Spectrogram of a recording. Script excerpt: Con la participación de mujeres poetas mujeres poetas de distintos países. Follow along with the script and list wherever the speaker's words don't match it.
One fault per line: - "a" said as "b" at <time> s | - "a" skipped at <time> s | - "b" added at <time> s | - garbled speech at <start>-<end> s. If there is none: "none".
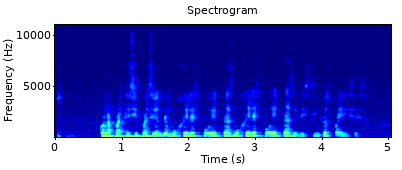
none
